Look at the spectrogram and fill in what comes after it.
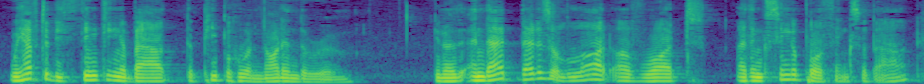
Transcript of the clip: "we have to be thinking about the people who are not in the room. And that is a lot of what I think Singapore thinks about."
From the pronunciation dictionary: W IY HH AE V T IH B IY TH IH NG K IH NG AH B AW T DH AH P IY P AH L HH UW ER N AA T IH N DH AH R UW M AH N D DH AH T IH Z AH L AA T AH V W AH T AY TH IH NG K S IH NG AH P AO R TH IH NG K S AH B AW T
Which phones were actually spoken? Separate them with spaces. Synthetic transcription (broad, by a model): W IY HH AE F T IH B IY TH IH NG K IH NG AH B AW T DH AH P IY P L HH UW ER N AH T IH N DH AH R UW M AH N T DH AH T IH Z AH L AA T AH V W AH T AY TH IH NG K S IH NG AH P AO R TH IH NG K S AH B AW T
